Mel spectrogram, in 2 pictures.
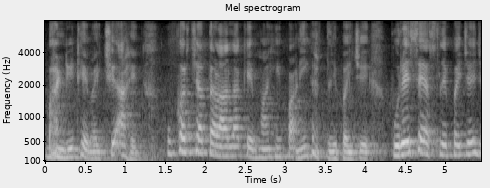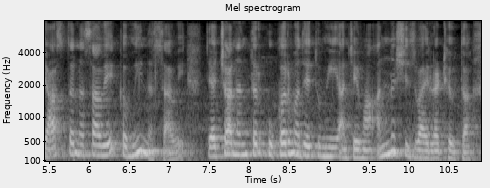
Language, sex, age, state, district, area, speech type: Marathi, female, 60+, Maharashtra, Pune, urban, spontaneous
